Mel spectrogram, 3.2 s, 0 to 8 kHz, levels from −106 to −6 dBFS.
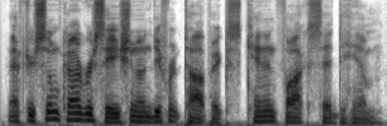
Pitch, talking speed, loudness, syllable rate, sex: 105 Hz, 205 wpm, -16 LUFS, 6.5 syllables/s, male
